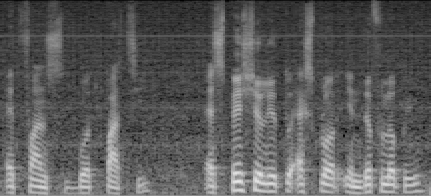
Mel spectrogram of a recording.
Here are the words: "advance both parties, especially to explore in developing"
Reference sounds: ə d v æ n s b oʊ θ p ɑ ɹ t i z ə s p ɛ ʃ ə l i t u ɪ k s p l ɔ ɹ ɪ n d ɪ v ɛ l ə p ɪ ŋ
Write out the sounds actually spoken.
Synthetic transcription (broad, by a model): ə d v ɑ n s b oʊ t p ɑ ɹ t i ə s p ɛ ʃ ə l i t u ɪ k s p l ɔ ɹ ɪ n d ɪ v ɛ l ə p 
